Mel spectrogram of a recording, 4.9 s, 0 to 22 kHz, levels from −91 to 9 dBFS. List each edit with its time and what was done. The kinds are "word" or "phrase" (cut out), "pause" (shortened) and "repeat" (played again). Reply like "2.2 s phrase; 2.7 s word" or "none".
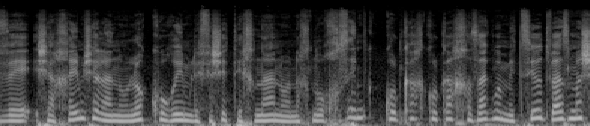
1.7 s word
